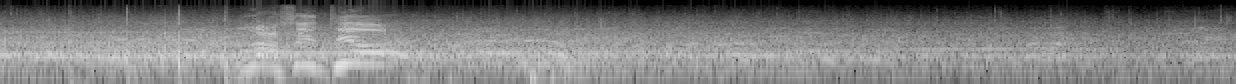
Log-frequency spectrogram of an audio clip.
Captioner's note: applause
